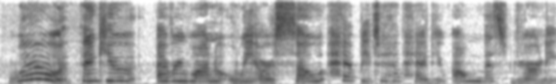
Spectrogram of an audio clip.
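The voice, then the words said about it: Put-on Southern accent. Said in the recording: “Why do I talk like a Southerner? ... You always get Southern at the end.”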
